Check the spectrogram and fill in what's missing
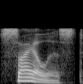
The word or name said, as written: sciolist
